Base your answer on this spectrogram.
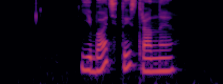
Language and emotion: Russian, neutral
